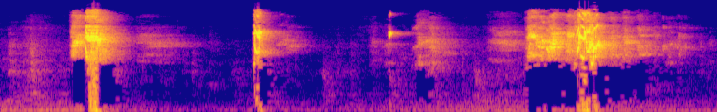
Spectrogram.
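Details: Caged albino MM male lovebird and lutino MM female, just matched as a pair: a few isolated piercing squeaks spaced by silences, ending in a longer harsh chattering burst.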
